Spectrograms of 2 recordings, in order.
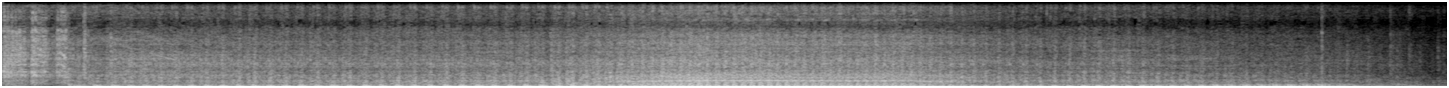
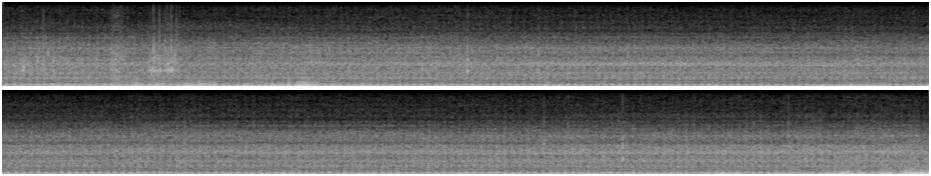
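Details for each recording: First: But we're getting the noise from the timing chain, so we're gonna have to tighten up the timing chain balancer. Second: KLR single-cylinder riding in second gear with air box mod: steady drone over wind with no rattle or tapping; timing chain rattle gone after servicing the doohickey and balancer adjustment.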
